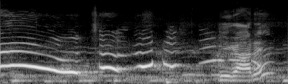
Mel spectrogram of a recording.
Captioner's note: squeaks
